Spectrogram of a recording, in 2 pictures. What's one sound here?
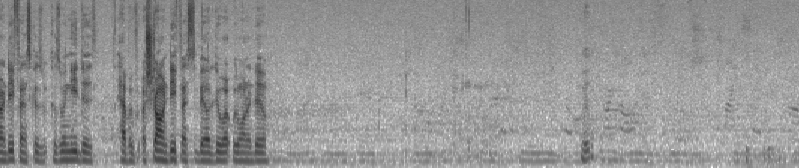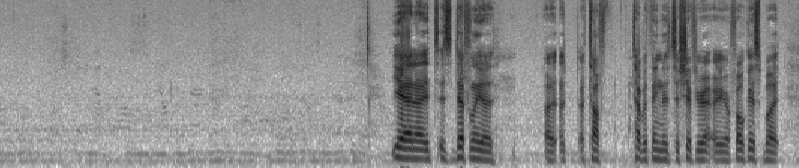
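A young man speaks calmly into a microphone, with pauses.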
